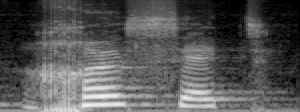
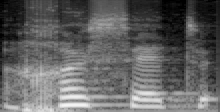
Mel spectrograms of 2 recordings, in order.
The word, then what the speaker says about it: recette: un peu plus forcé quand le R est au début du mot donc ici au début du mot par exemple on a une recette une recette le R est assez prononcé alors que dans ce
